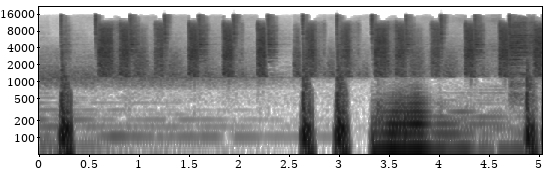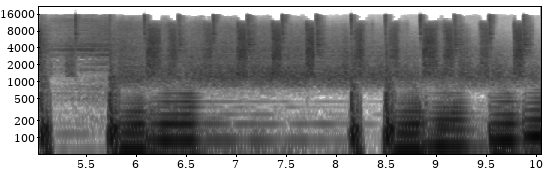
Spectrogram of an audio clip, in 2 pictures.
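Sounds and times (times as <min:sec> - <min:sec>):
hissy hi-hat-like hits: 0:00.0 - 0:10.0
kick drum hit: 0:02.6 - 0:03.2, 0:04.9 - 0:05.2, 0:05.8 - 0:06.3, 0:08.2 - 0:08.7.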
